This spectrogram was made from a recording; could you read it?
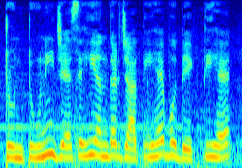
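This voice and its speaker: A woman tells a children's cartoon story in a steady, even voice that sits a little high. Background music plays clearly under her narration. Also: moderate pace.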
